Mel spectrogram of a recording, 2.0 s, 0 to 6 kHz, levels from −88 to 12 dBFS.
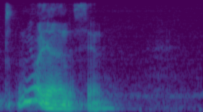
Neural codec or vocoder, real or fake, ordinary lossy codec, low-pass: none; real; none; 5.4 kHz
